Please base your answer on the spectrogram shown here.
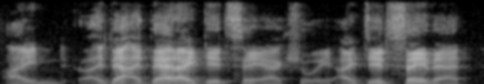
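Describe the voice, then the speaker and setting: A man's voice: medium pitch, lively intonation, moderate pace, pushed and bright. A young man giving casual gameplay commentary, rambling and thinking aloud in slangy, sweary speech. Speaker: gaming YouTuber.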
